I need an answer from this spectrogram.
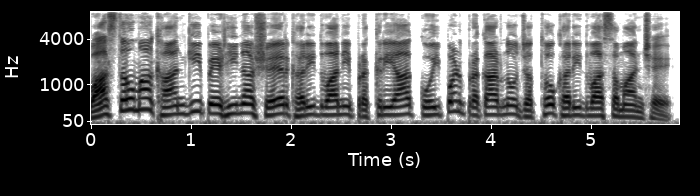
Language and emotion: Gujarati, neutral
